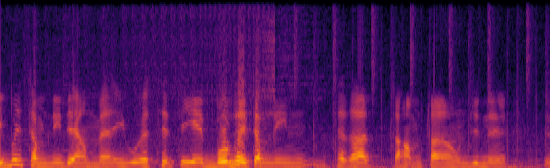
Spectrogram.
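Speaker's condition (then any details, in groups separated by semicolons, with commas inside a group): Cerebral palsy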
